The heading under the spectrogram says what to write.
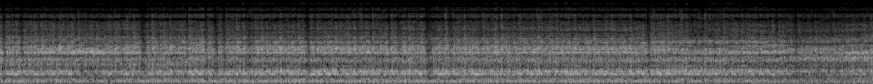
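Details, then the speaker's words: Jaguar XK8 V8 at idle, heard from under the car near the transmission: loose metallic chatter gets tighter and louder once the A/C clutch engages; source not pinned, accessories or transmission suspected. "I've just turned the AC on and listen to that. What? It's much worse."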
